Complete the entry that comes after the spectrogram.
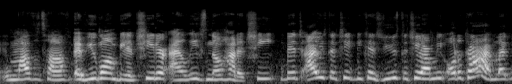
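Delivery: ordinary talk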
